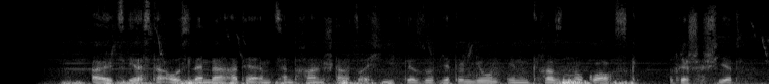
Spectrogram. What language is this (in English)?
German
